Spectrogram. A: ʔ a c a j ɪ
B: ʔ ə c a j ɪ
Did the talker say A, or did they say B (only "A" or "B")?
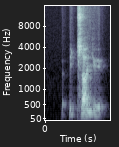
B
